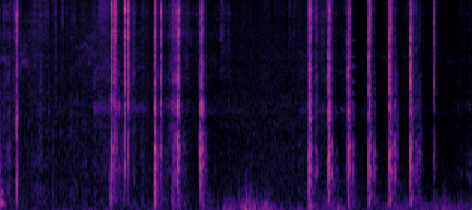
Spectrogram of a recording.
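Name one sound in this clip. Plastic bottles and cans clatter and knock together.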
